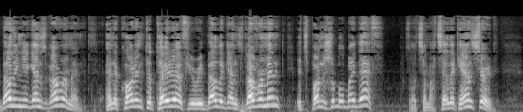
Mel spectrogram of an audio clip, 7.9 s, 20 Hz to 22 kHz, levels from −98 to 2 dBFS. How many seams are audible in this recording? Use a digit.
0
